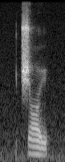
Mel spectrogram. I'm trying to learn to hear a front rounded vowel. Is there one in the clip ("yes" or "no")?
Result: yes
